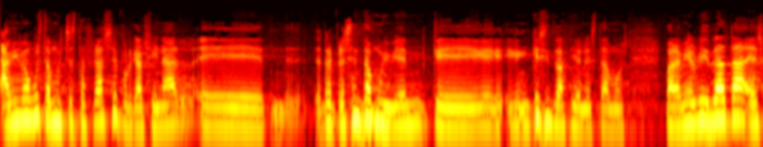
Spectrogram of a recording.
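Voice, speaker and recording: Against a quiet background, a woman with a Castilian accent speaks fairly slowly in a fairly low pitch with fairly even intonation. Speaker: big data architect. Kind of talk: conference talk. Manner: halting, frequent repetitions and fillers.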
